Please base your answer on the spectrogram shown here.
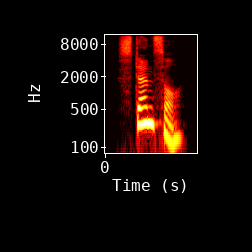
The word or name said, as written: stencil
